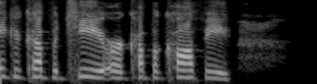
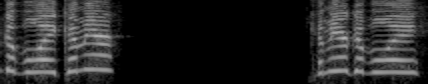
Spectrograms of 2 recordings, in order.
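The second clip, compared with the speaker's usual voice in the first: higher, sing-song coaxing; coaxing the dog; 7 semitones higher, 4 dB louder than usual. Real, not acted. Owner coaxes her dog to come, sing-song.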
